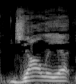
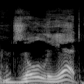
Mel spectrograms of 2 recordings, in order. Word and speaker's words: Joliet: It's like Joliet, Montana. It's Joliet in Illinois, but it's Joliet, Montana.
